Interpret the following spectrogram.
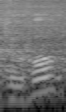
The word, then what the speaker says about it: lujo: In Spanish, Lujo is pronounced as Luho and it means luxurious.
